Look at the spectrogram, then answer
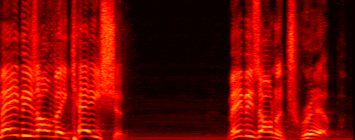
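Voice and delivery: high, mock-helpful taunt; Elijah. Elijah teasing Baal's prophets about their absent god, mocking. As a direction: needle them with high-pitched suggestions. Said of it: "he starts mocking".

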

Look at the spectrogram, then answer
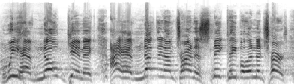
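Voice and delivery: fiery preacher rallying the church; preaching at full force. Real, not acted. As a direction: preach it out to the back pew.

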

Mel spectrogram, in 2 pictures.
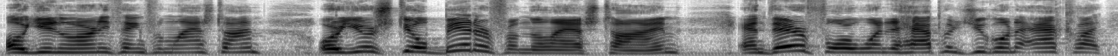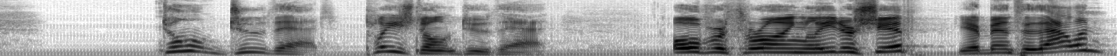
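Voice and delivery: loud, high preaching; impassioned preaching. Real, not acted. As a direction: preach it with rising fire. Preaching continues.

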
